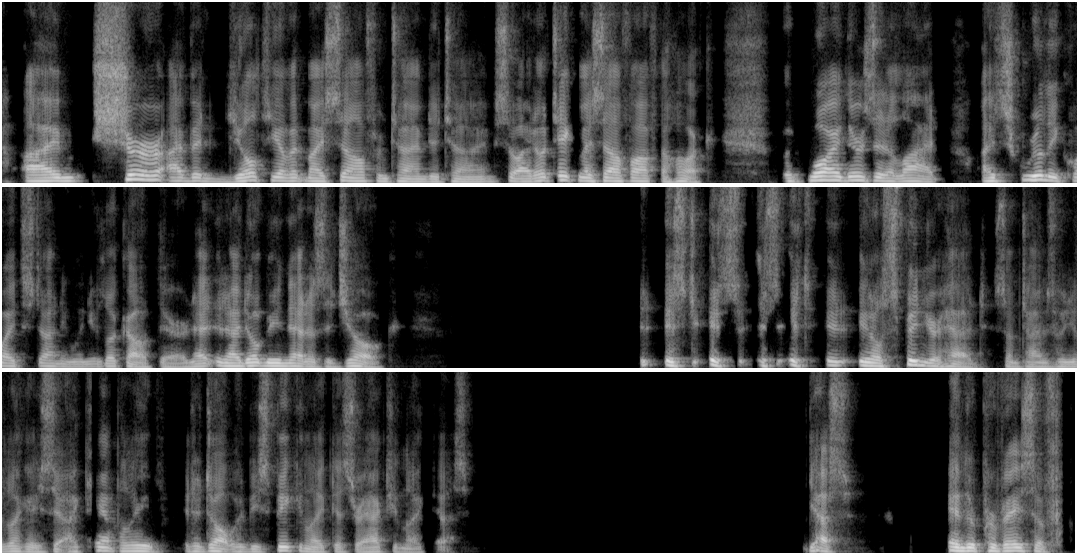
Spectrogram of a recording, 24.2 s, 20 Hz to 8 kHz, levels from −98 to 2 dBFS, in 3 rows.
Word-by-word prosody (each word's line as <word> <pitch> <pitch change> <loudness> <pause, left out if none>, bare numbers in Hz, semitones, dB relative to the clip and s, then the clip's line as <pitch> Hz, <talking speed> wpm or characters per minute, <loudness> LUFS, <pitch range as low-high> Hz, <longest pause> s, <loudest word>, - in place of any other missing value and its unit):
I'm 135 +1 +3
sure 190 -4 +3
I've 140 0 -1
been 115 -8 -4
guilty 150 - +1
of 140 -1 +1
it 140 - -2
myself 130 +1 -1
from 120 - -3
time 110 -3 -3
to 105 -2 -4
time, 105 -1 -5
so 115 +2 -3
I 115 0 +1
don't 145 +3 -1
take 170 -3 +1
myself 135 -1 +1
off 125 -1 0
the - - -5
hook. 125 -3 -3 0.6
But, 130 - -5
boy, 165 +1 +7
there's 160 -1 +2
it 140 - +3
a 125 - -1
lot. 120 -4 -1 0.3
I 130 - 0
it's 135 +5 -3
really 175 -4 +5
quite 130 -4 -5
stunning 120 -6 -7
when 100 0 -7
you 110 - -9
look 120 0 -5
out 90 -2 -3
there, 80 -2 -8
and 100 +5 -5
I - - +1
and 135 +1 0
I 130 - +4
don't 140 +1 +4
mean 135 -2 +5
that 120 -4 +2
as 100 -4 -5
a 95 - -6
joke. 80 - -1 1.9
It - - -6
it's - - +5
ju - - -9
it's - - +4
ju - - -11
it's - - -6
it - - +1
it 160 -2 -1
you 155 - +6
know, 135 - +5
spin 130 +8 +4
your 130 -4 +1
head 90 -8 -5
sometimes 95 -2 -8
when 100 - -4
you 100 - -4
look 115 0 -3
and 100 - -3
you 90 - -5
say, 85 - -6
"I 100 - -7
can't 145 +3 -3
believe 120 -5 0 0.2
an 110 - -9
adult 115 +1 +1
would 100 -1 -6
be 105 -1 -5
speaking 145 +4 -1
like 95 -3 -4
this 95 0 -9
or 90 - -4
acting 95 -2 -6
like 75 0 -11
this." - - -17 2.5
Yes, - - -2 0.7
and 140 -3 +7
they're 140 - +8
pervasive. 135 -5 +1
125 Hz, 210 wpm, -24 LUFS, 105-140 Hz, 2.5 s, they're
